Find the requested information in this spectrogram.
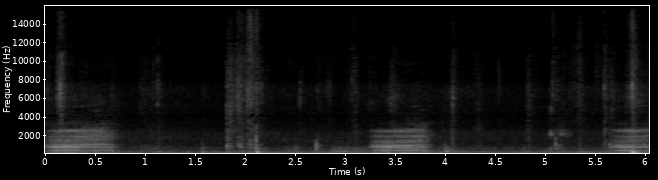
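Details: Newborn water buffalo calf on a farm. Two drawn-out, harmonic, moo-like bleats roughly three seconds apart, with a short fainter sound between them, over low steady background noise.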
